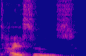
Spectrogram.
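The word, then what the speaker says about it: Theisen's: a big shopping area you got tysons it looks like thyesens but i've been told it's pronounced tysons if i'm wrong comment down below to let me know i'm wrong but i'm pretty sure it's tyson's and you got some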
